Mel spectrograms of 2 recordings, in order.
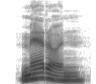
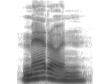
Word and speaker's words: Meron: Meron. Meron. – Notice that the two vowels are not pronounced separately in this word, and the AY combination is pronounced E.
